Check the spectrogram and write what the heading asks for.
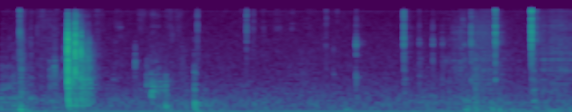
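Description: Light clicks and taps of hard plastic action-figure parts being handled: a painted Transformers arm picked up off a table and set against the figure's torso. One sharper click comes about half a second in, then small scattered clicks.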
